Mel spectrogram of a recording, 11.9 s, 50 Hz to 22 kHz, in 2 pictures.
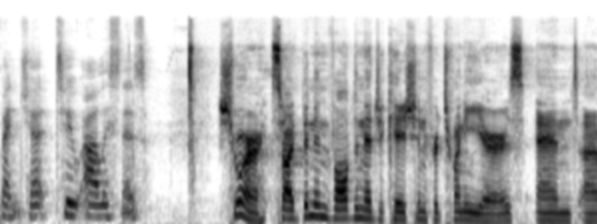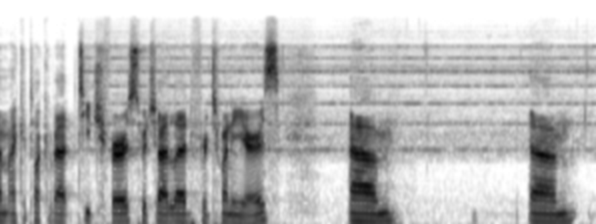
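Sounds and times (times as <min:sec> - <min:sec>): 
speech: 0:00.0 - 0:01.6, 0:02.2 - 0:10.0, 0:11.2 - 0:11.8
fire alarm buzzing: 0:06.8 - 0:11.9.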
